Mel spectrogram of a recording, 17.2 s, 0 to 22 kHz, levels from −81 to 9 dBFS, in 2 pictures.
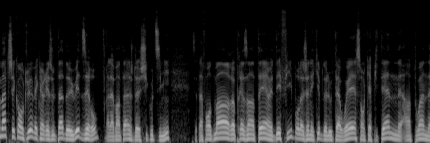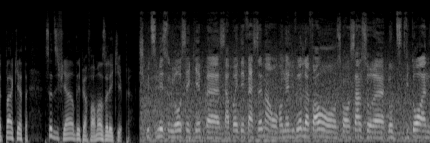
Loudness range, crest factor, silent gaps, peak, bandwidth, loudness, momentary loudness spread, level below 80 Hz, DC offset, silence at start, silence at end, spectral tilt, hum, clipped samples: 3 LU; 16 dB; none; -10 dBFS; 16 kHz; -26 LUFS; 7 LU; -48 dBFS; under 0.1%; 0 s; 0 s; -6 dB/octave; none; under 0.1%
